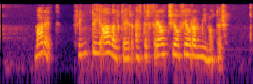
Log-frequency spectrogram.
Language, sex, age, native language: Icelandic, female, 30-39, Icelandic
